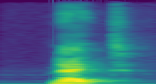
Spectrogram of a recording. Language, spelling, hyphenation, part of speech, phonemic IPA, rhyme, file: Dutch, nijd, nijd, noun, /nɛi̯t/, -ɛi̯t, Nl-nijd.ogg
- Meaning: 1. envy, jealousy 2. envious or general anger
